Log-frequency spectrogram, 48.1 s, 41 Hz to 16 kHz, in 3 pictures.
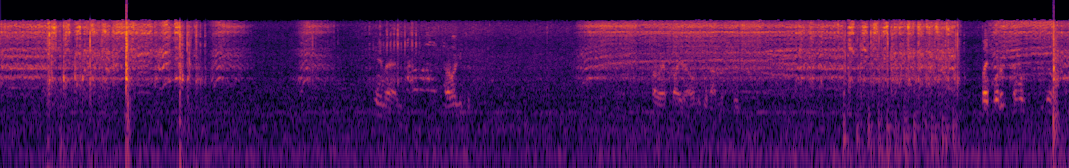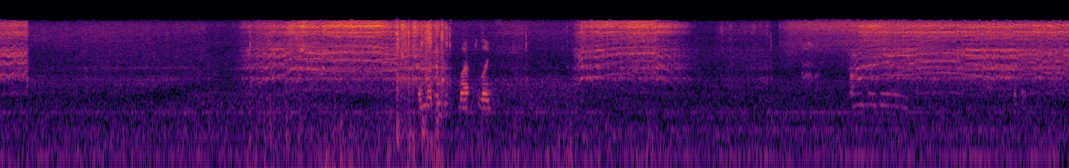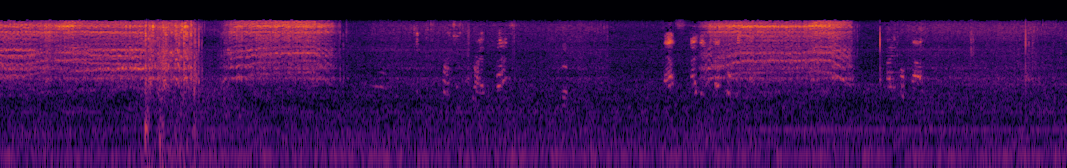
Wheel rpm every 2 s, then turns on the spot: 150, 80, 20, 20, 90, 160, 140, 120, 50, 40, 150, 40, 80, 20, 80, 160, 160, 110, 90, 20, 20, 100, 60, 30.
4-8 16-18 26-28 38-42 44-48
